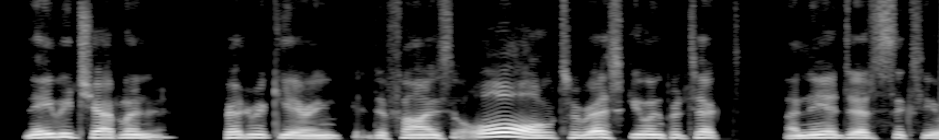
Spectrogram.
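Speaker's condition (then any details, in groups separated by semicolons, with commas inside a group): No condition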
